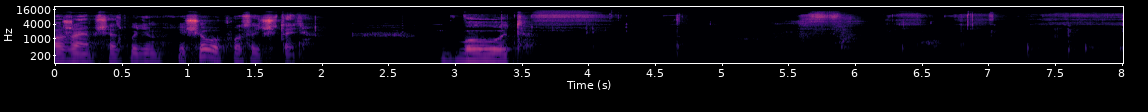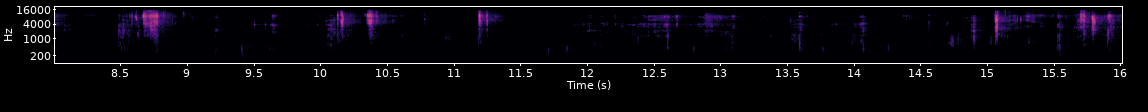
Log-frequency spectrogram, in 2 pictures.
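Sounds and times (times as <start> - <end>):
chewing spaghetti: 6.1 - 16.0
wet mouth smacks and clicks: 8.5 - 11.4.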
